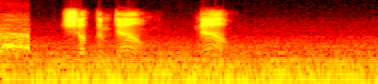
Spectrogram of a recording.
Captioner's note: on phone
